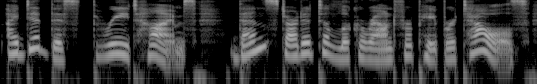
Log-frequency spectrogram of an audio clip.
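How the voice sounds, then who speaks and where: A woman reading a first-person romance audiobook with wry, expressive storytelling. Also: medium pitch, moderate pace, no echo, clean studio sound, distant mic. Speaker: audiobook narrator.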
